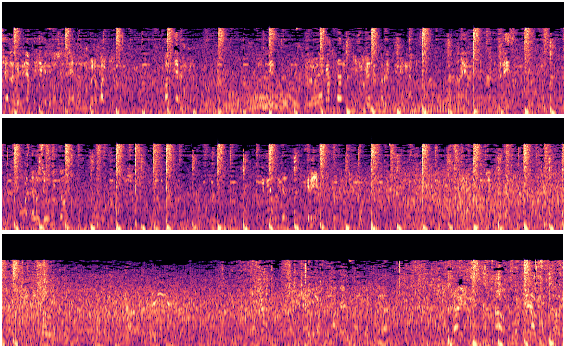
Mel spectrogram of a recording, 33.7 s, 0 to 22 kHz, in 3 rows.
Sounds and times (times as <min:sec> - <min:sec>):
Music: 0:00.0 - 0:33.7.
